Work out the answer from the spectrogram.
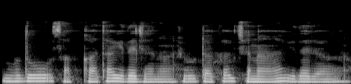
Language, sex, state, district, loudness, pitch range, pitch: Kannada, male, Karnataka, Shimoga, -18 LUFS, 125-140 Hz, 135 Hz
